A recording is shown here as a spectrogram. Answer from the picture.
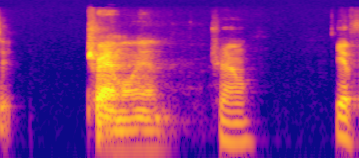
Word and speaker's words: Trammel: How do you pronounce it? Trammel, yeah.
